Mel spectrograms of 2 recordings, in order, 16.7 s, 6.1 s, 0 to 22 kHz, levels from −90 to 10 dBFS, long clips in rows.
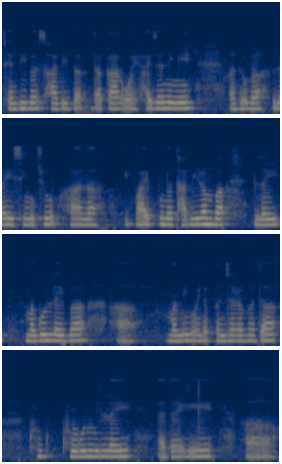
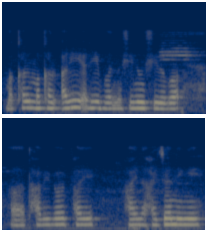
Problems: background sounds at intervals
